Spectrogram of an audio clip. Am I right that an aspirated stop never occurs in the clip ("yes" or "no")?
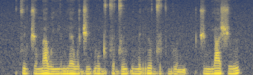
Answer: yes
